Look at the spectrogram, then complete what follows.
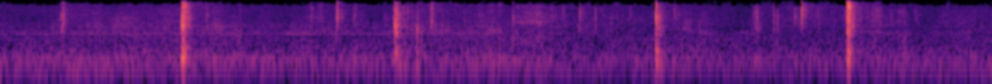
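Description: A few sharp, short knocks or clicks over quiet background, the loudest about a second and a half in and several more spaced roughly a second and a half apart.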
